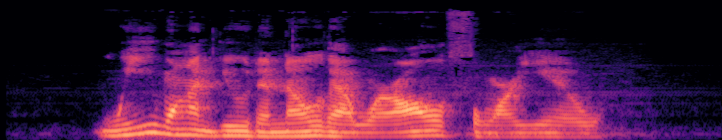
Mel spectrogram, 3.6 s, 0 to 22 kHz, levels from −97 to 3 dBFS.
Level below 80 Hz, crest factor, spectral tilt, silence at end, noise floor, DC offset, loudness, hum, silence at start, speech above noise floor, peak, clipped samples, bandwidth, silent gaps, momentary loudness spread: -52 dBFS; 18 dB; -8 dB/octave; 0.6 s; -61 dBFS; under 0.1%; -18 LUFS; none; 0.5 s; 44 dB; -2 dBFS; under 0.1%; 15.5 kHz; none; 12 LU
